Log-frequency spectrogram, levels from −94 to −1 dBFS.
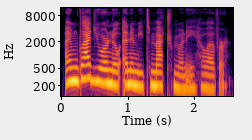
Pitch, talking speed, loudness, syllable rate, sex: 220 Hz, 230 wpm, -18 LUFS, 7.5 syllables/s, female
